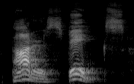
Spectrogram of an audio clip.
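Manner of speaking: loud, slow sneering jeer; jeering taunt. Acted. Slytherin students taunting Harry, loud slow jeer. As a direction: taunt him as he passes.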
